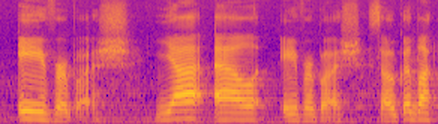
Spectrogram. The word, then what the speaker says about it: Averbuch: And my last name is maybe even a little bit trickier, Averbuch. I think it's actually technically from German descent, so it's Averbuch or something like that if you pronounce it properly, but I've heard a lot of different pronunciations of that as well, so it's Averbuch.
